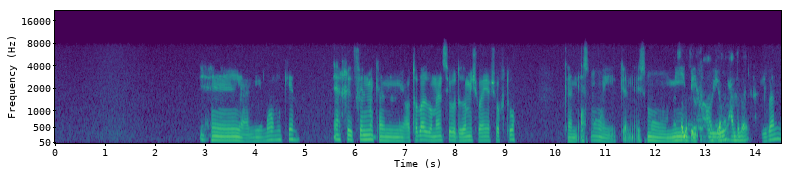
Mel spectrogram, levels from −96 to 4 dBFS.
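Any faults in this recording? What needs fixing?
Echo leak: the far end's echo canceller likely failed to cancel its loudspeaker pickup. A copy delayed by 232 ms returns at 12.66–13.01 s, about 10 dB below the main signal, and at 13.19–13.66 s, about 20 dB below. Retuning the far end's echo canceller and lowering its loudspeaker level or using a headset there would prevent this.

Speech suppressed in double talk: while both sides talked, the echo canceller likely could not tell the local talker from echo and attenuated both. The sound drops by about 25 dB at 12.98–13.08 s and again at 13.89–14.16 s. A canceller with better double-talk detection and gentler suppression would keep the talker audible during overlaps.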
